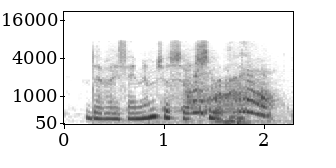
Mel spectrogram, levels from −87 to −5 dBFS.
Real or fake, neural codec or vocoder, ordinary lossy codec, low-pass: fake; codec, 16 kHz, 2 kbps, X-Codec, HuBERT features, trained on LibriSpeech; none; none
